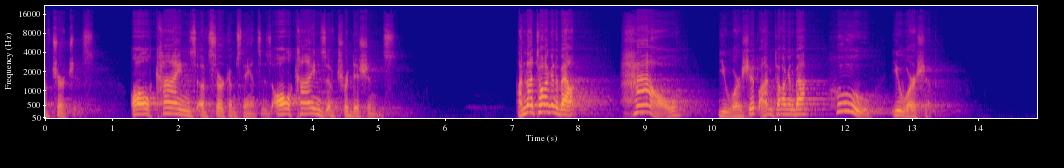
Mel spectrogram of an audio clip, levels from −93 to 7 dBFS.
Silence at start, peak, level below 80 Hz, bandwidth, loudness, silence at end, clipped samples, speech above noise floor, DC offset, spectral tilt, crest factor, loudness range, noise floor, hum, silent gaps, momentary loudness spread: 0 s; -2 dBFS; -66 dBFS; 19 kHz; -23 LUFS; 1.5 s; under 0.1%; 64 dB; under 0.1%; -5.5 dB/octave; 22 dB; 6 LU; -86 dBFS; none; none; 19 LU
